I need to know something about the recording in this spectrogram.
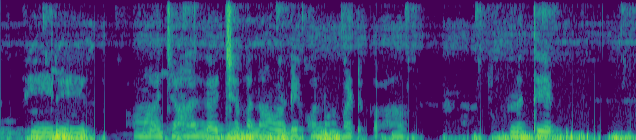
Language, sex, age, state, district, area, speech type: Santali, female, 30-45, Jharkhand, Seraikela Kharsawan, rural, spontaneous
